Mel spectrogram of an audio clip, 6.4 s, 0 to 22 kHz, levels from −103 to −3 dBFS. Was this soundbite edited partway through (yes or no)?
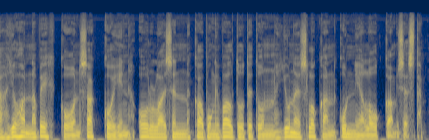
no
